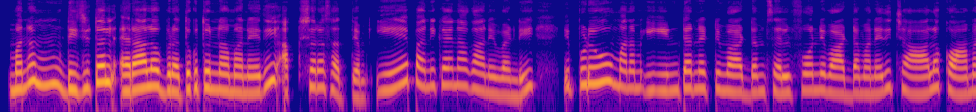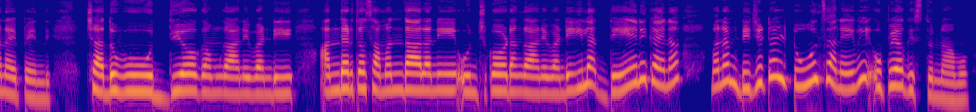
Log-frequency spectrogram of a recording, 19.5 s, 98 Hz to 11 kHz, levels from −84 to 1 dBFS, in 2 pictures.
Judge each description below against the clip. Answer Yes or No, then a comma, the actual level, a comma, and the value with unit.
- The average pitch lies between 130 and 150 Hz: No, high, 245 Hz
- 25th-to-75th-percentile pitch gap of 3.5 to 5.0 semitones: Yes, average, 4.1 semitones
